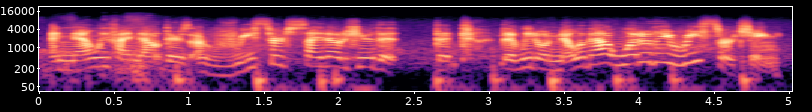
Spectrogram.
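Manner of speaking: building from uneasy to high-pitched alarm; rising alarm. Acted. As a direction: pitch climbs steeply into an alarmed question. Alarmed at discovering research site.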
